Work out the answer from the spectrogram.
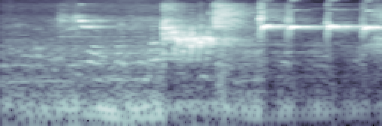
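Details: Greater green leafbird singing as a lure for young birds: a soft, busy warble followed by a row of short, level, high whistled notes repeated about every quarter second.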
